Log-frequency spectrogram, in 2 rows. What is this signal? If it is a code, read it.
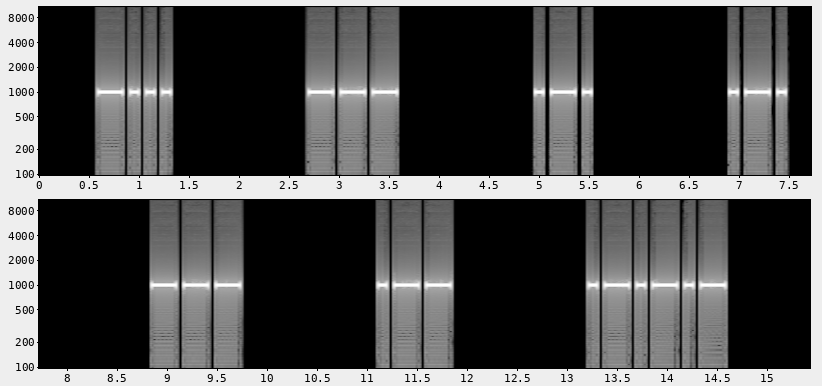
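Morse code, heard as a keyed tone, about 15 wpm, spaced as for 5 wpm, 1000 Hz. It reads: BORROW.
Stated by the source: Morse quote of the day at 5 wpm.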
